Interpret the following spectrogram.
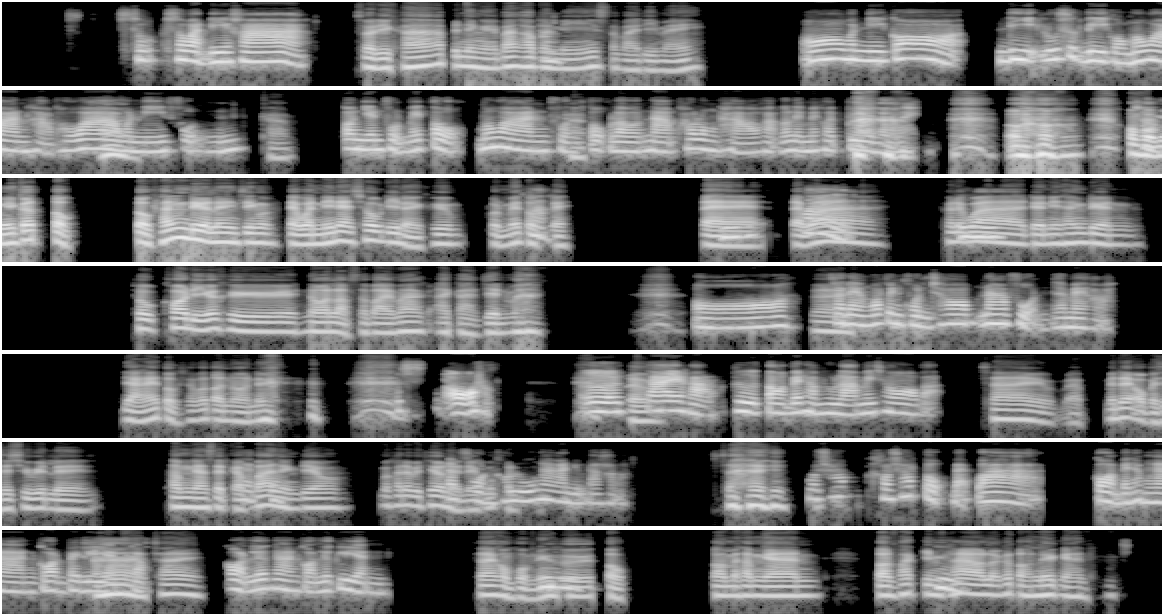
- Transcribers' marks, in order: chuckle; laughing while speaking: "อ๋อ"; laughing while speaking: "เนาะ"; chuckle; laughing while speaking: "ใช่"; chuckle
- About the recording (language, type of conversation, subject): Thai, unstructured, เงินมีความสำคัญกับชีวิตคุณอย่างไรบ้าง?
